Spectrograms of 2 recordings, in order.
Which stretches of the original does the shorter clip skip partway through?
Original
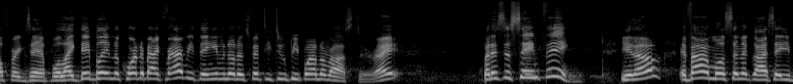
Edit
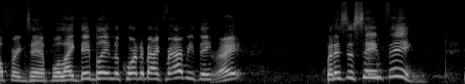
2.1 s to 3.7 s

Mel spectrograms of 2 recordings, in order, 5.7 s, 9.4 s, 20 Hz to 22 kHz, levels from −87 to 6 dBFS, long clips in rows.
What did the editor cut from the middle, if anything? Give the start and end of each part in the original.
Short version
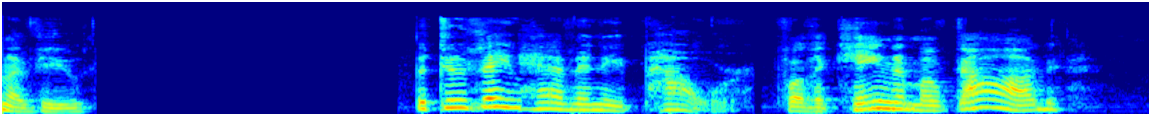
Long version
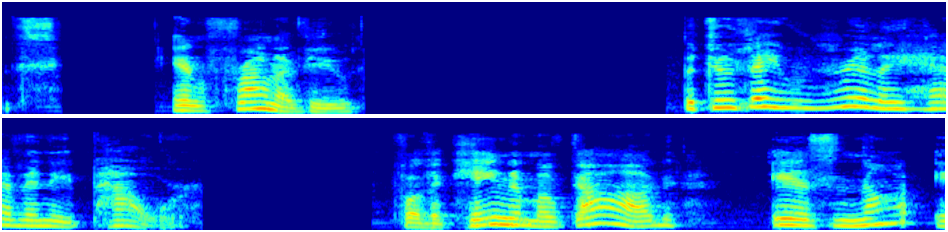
3.9 s to 4.5 s, 5.8 s to 6.6 s

